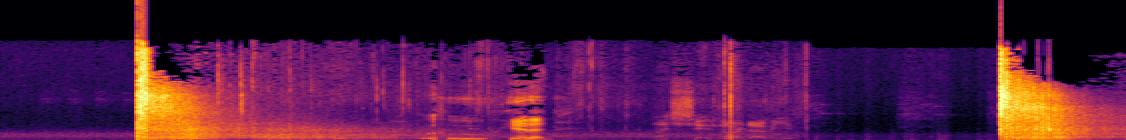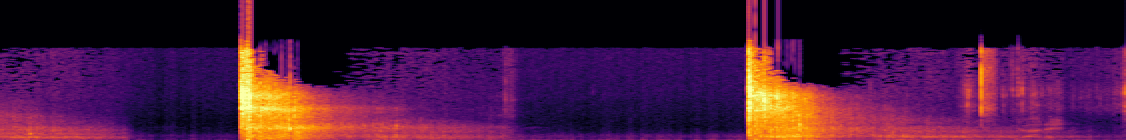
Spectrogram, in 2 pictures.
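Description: A gun fires loud single shots that echo outdoors.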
